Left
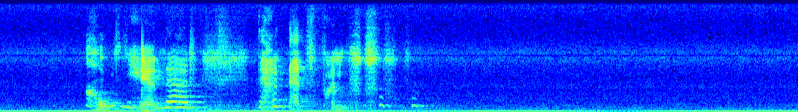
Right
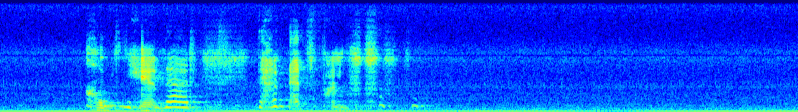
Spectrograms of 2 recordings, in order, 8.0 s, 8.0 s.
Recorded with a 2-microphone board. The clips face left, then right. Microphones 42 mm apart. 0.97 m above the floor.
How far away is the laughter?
About 1.0 m.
